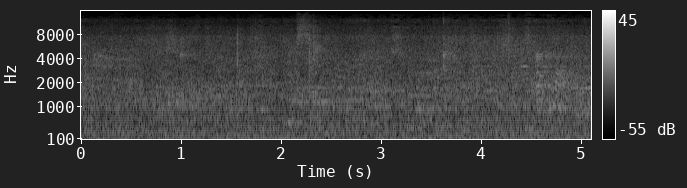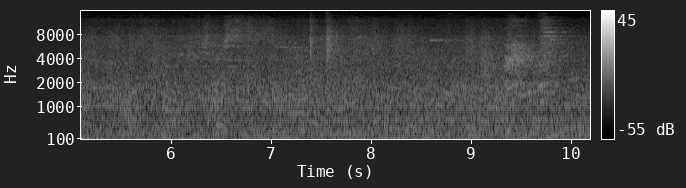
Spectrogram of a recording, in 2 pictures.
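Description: An escalator hums steadily nearby.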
